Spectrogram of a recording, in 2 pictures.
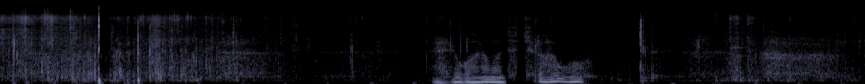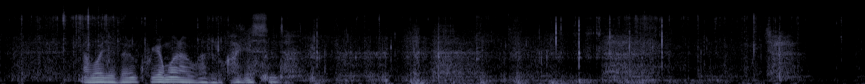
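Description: Twigs and branches rustle and creak as they are handled close by.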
